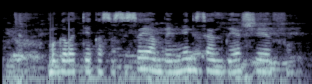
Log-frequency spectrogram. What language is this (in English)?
Kinyarwanda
